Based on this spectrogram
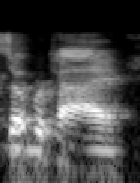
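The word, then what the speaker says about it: Sobrukai: He's like, "How do you pronounce Soberai?" I'm like, " like like Kai."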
